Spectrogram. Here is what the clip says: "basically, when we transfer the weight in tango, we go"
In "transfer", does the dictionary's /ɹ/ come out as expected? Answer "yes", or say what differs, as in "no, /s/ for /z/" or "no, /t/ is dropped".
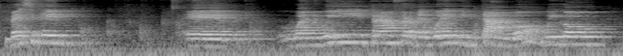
yes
